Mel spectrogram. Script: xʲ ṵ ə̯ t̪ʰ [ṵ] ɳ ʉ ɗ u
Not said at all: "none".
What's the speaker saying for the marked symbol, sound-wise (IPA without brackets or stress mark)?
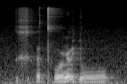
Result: u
